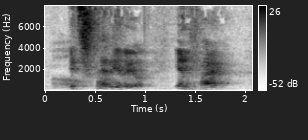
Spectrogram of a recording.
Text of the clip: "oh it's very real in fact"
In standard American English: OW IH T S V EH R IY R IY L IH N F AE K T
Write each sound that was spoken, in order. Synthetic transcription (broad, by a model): IH T S F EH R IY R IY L IH N F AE K T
